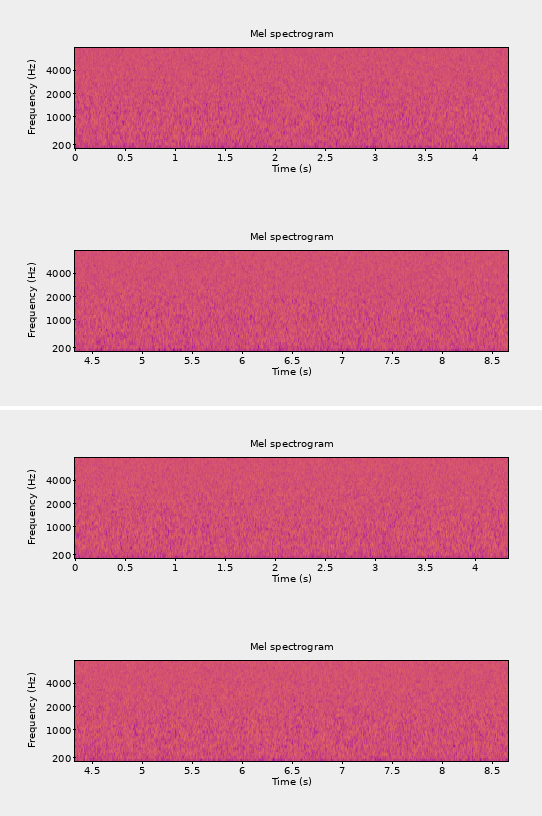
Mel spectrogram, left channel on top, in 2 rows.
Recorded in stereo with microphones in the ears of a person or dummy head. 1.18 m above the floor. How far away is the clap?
No clap in this recording.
